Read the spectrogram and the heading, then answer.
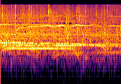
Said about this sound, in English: Give Peter Sarsgaard a huge round of applause for being here at VIP.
